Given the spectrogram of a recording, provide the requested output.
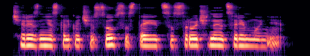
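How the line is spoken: Quiet. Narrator (Russian): негромко продолжал Леконт

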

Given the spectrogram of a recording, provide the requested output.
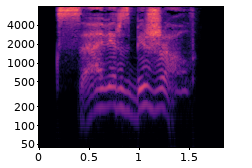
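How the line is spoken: Hoarse rasp. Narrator (Russian): Прохрипел Арне

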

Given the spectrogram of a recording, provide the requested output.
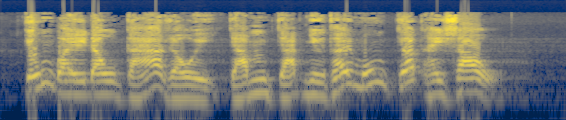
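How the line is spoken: Impatient man's loud bellow. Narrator (Vietnamese): Người đại hán có vết thẹo ở trên mặt có vẻ nóng nảy, quát lớn

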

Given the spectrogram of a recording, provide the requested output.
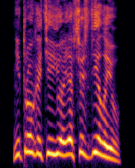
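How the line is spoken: Shouting. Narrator (Russian): закричал Павлик

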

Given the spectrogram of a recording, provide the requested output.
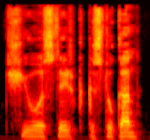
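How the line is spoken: Whisper. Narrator (Russian): добавила шепотом

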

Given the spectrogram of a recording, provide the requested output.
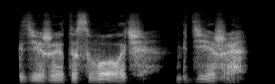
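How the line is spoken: Desperate muttering. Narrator (Russian): Бормотал я, отчаявшись найти главгада глазами

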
